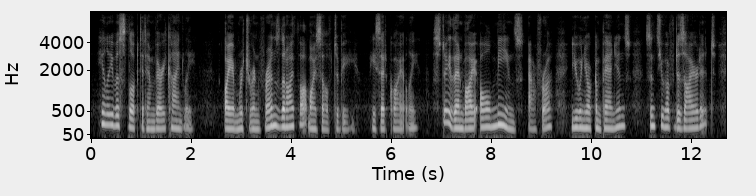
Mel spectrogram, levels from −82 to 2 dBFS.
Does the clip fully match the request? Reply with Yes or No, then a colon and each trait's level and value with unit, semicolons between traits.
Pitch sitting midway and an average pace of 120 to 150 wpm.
No: medium, 155 Hz; average, 165 wpm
